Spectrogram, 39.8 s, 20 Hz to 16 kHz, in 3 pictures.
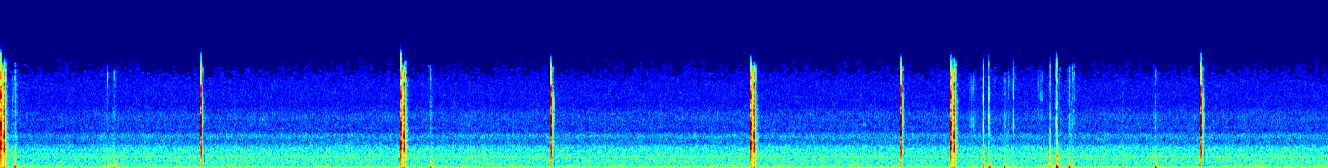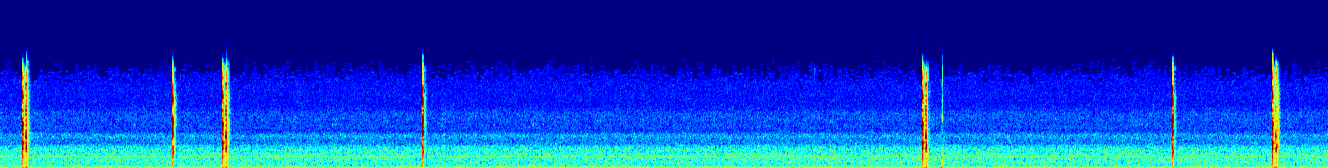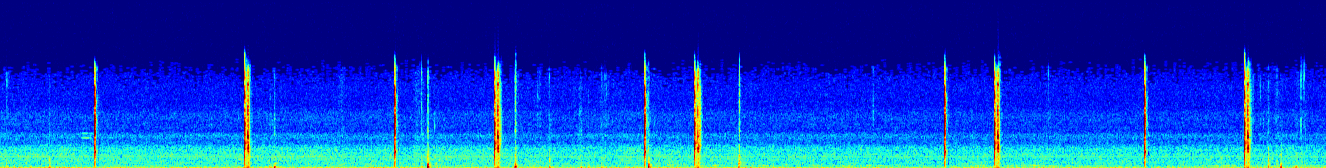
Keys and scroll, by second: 9.5 ctrl+z, 31.9 ctrl+-, 39.0 ctrl+z.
